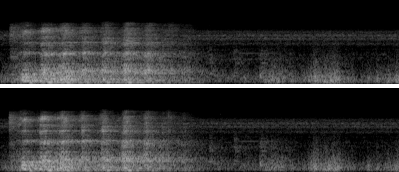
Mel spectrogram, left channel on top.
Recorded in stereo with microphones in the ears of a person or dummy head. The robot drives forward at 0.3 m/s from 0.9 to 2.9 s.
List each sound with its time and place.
0.1 s laughter: 65° right (ahead or behind), 0.9 m; by 2.0 s 85° right, 0.8 m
